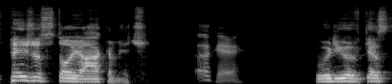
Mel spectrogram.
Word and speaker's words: Peja Stojakovic: It's easier than you think. It's Peja Stojakovic.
